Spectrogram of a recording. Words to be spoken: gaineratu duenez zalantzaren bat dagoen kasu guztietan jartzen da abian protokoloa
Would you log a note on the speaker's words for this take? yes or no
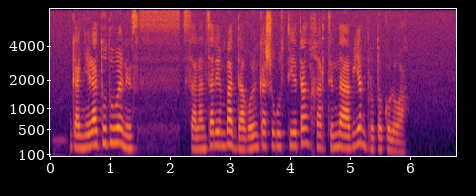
no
